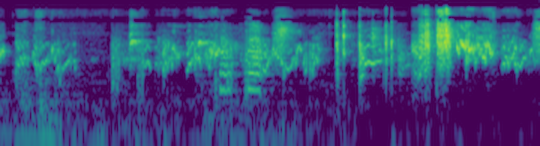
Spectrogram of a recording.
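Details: Pair of pet budgerigars in conversation, a busy stream of scratchy warbles, chirps and clicks with sharper high notes near the end.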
